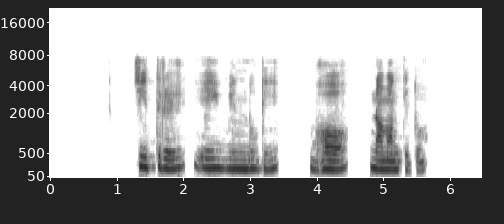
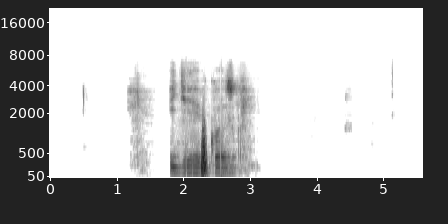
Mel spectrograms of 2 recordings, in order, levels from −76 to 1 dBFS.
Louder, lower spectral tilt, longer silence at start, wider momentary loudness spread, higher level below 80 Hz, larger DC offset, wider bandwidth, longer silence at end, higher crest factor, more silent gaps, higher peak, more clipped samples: about the same, -22 LUFS vs -21 LUFS; about the same, -6 dB/octave vs -6 dB/octave; about the same, 1.3 s vs 1.2 s; second, 15 LU vs 28 LU; second, -58 dBFS vs -48 dBFS; neither; about the same, 7.8 kHz vs 7.6 kHz; second, 0.8 s vs 2.55 s; second, 22 dB vs 28 dB; first, 2.05-2.16 s, 3.45-3.90 s, 4.50-4.80 s vs 1.59-1.78 s; about the same, -2 dBFS vs 0 dBFS; neither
